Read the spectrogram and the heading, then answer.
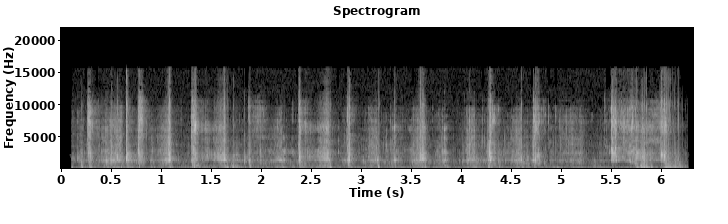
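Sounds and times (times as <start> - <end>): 
crunch: 0.1 - 6.3.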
